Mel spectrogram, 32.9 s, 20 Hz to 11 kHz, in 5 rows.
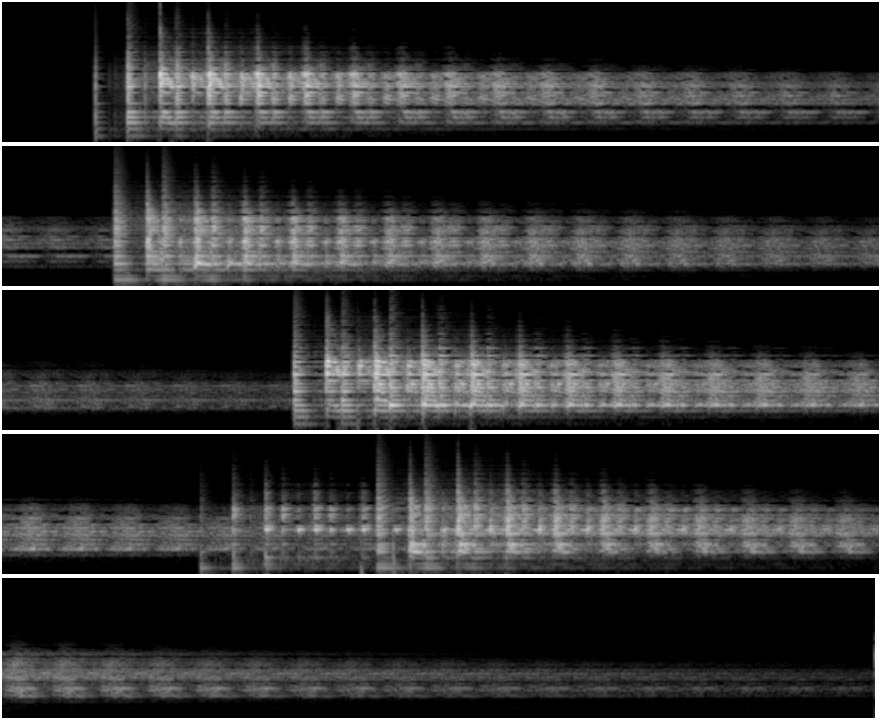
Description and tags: ae synthFxEcho 123bpm
echo, fx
